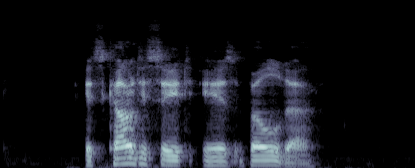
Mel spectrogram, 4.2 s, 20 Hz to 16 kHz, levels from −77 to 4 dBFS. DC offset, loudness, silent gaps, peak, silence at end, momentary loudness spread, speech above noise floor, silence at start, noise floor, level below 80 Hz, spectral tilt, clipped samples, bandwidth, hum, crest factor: under 0.1%; -19 LUFS; none; -2 dBFS; 1.05 s; 10 LU; 54 dB; 0.85 s; -73 dBFS; -50 dBFS; -7 dB/octave; under 0.1%; 6.8 kHz; none; 20 dB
